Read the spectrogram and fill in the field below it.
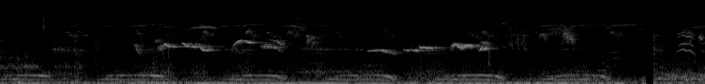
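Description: Repeated low, rounded coos from a Red Bokhara pigeon pulse steadily, about one per second, with brighter chirps from other birds overhead and a constant low background hum.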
